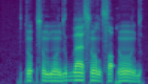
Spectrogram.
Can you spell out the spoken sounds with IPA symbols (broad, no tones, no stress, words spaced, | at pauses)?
tõʔsõ bõdu bæ sõdsˤɜʔ ɾõd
